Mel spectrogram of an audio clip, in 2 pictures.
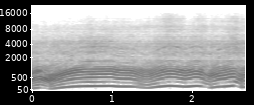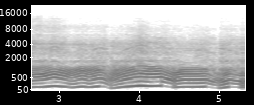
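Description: A chainsaw cuts through a heavily leaning tree during felling. Its engine holds a loud, steady, close-up drone that bogs and revs in repeated dips as the chain bites into the wood.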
